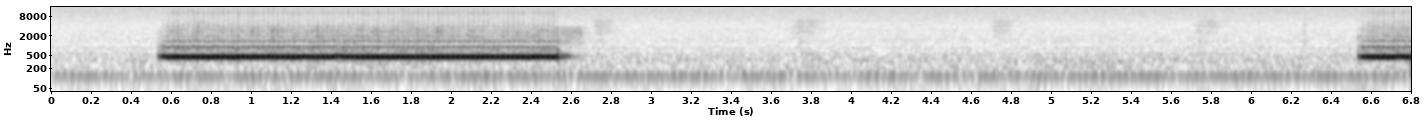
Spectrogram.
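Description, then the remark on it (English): An outgoing phone call's ringback tone sounds loud: a steady two-second ring, a long silent pause, then the next ring just starting. A low hum runs underneath throughout. “How you gonna text me and then not answer the phone?”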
